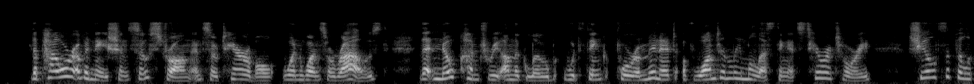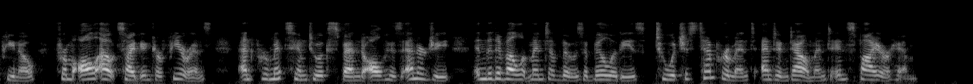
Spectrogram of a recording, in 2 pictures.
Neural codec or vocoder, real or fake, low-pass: none; real; 7.2 kHz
